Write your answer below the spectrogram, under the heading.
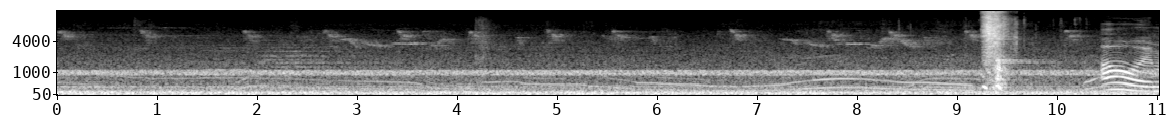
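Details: Stray cats squaring off, their drawn-out wavering yowls sliding up and down before a person sneezes on purpose near the end to break up the two, followed by a short burst of sound; steady hum and low rumble throughout.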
